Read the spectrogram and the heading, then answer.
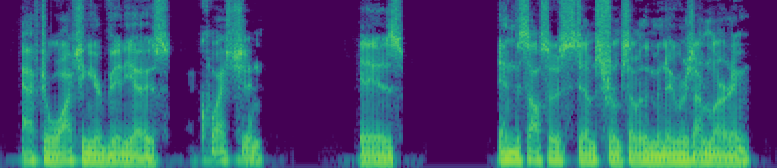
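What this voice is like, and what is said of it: Voice affected by a cold. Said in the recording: “apologize for my voice. I'm battling a little bit of a cold here.”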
